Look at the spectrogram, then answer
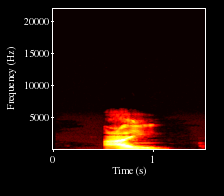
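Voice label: "ayn", Arabic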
